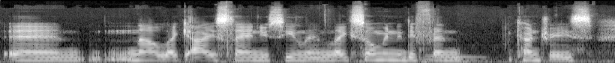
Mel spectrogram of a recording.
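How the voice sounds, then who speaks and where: A woman at medium pitch talks with monotone, flat intonation. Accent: Swedish. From Sweden. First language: Swedish. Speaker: college athlete. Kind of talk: interview. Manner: hesitant, many fillers.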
